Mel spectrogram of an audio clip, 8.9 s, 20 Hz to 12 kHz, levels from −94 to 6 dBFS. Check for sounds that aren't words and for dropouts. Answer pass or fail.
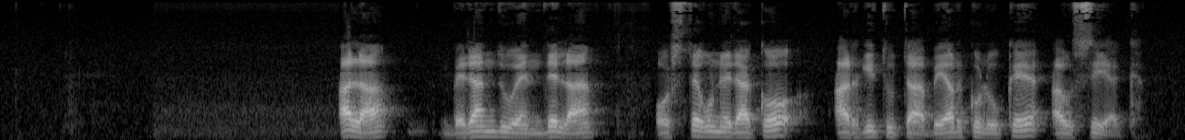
pass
